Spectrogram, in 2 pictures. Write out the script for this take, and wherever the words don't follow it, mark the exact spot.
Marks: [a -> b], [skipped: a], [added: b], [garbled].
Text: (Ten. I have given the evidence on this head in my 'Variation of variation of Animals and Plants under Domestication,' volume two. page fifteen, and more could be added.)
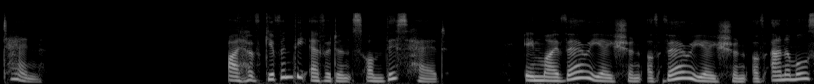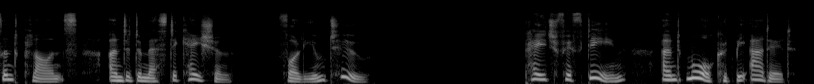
(Ten. I have given the evidence on this head in my 'Variation of variation of Animals and Plants under Domestication,' volume two. page fifteen, and more could be added.)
